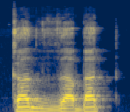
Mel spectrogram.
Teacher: کذبت، ذال کو ہلکا پڑھیں گے، نرم انداز میں پڑھیں گے تاکہ زے نہ بن جائے، اور ویسے وہ مشدد حرف ہے، اس کو کاف کے ساتھ ملا کر پڑھیں گے۔ کذبت، با جو ہے حرف شفوی ہے، ہونٹوں سے نکلتا ہے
